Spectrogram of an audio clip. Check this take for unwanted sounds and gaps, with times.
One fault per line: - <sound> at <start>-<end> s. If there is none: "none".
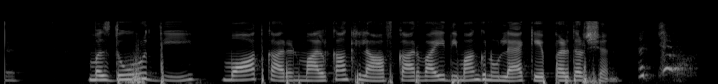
- sneeze at 6.4-7.0 s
